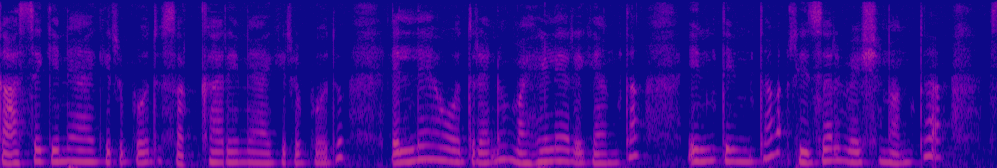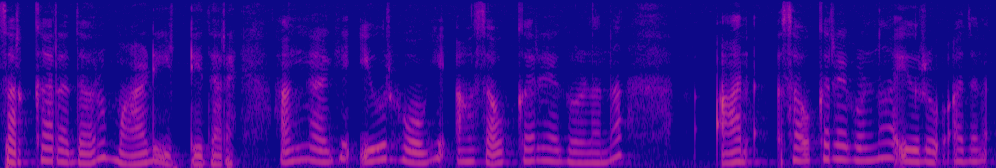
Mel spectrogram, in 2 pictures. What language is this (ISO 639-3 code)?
kan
